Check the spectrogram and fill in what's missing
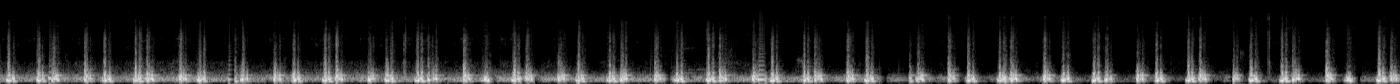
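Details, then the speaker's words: Rapid heart sounds in groups of three, an extra low sound added to each beat within the same cardiac cycle, giving a galloping cadence, typically presenting with tachycardia; gallop rhythm, from a student talk on heart murmurs. "cuando sean todos los ruidos cardíacos pues tanto los normales como los agregados dentro del mismo ciclo cardíaco pero separados entonces esto se conoce como galope normalmente presea en taquicardias"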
